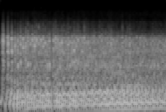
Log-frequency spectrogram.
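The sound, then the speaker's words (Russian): A small airplane's engine runs with a loud, steady droning roar and a dense low rumble that holds even and unbroken from start to end. “Самолет заводится и взлетает.”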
